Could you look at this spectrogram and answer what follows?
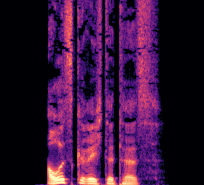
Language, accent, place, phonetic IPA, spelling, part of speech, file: German, Germany, Berlin, [ˈaʊ̯sɡəˌʁɪçtətəs], ausgerichtetes, adjective, De-ausgerichtetes.ogg
- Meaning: strong/mixed nominative/accusative neuter singular of ausgerichtet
